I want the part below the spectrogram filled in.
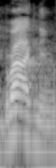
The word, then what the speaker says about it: Brogdon: Brogdon, right? – Yeah.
